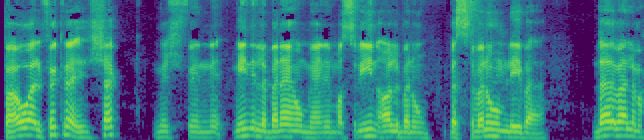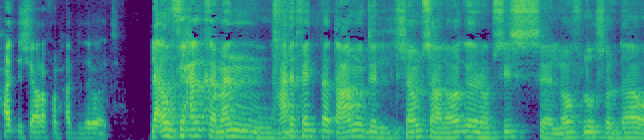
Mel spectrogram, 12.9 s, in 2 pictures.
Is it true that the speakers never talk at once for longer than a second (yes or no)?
yes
